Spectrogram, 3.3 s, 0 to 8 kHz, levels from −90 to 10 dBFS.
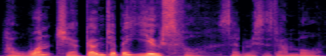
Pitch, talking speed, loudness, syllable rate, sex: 120 Hz, 200 wpm, -19 LUFS, 5.4 syllables/s, male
